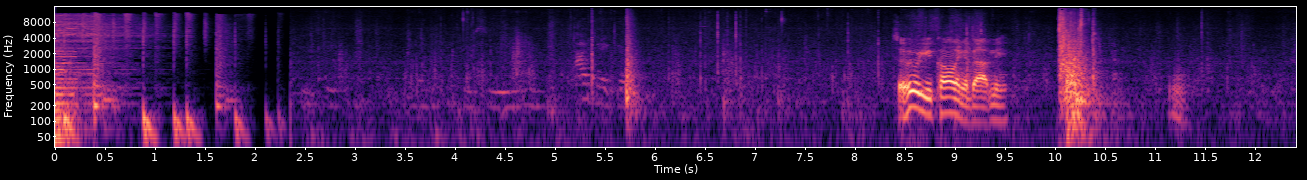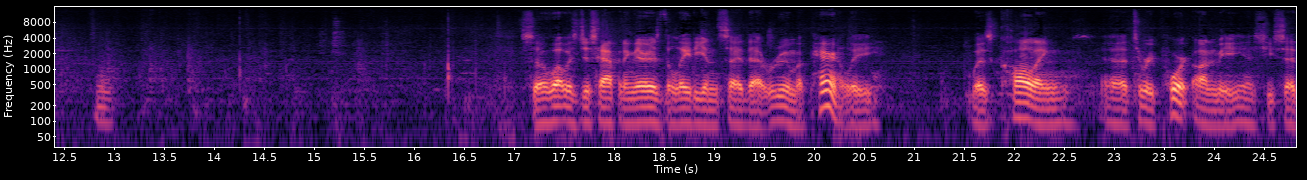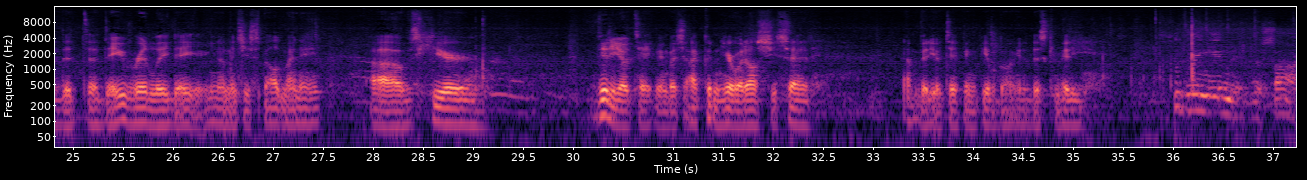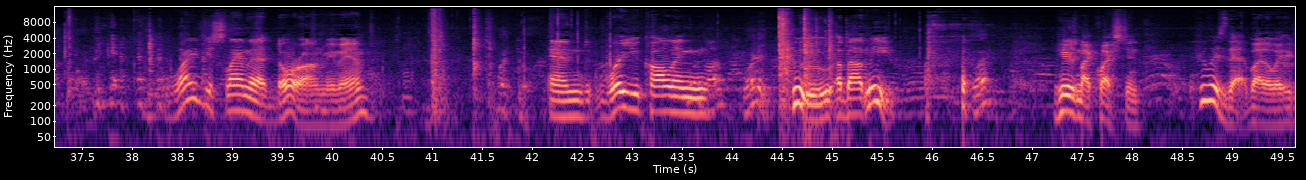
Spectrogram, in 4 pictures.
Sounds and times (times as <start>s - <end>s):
Speech: 41.6s - 49.6s.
